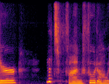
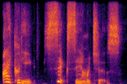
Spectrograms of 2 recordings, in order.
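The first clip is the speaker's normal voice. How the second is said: delighted exclamation; 2 semitones higher, 4 dB louder than usual. A narrator's reading. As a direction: exclaim it brightly as a storybook bear. Reads picture book to children.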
